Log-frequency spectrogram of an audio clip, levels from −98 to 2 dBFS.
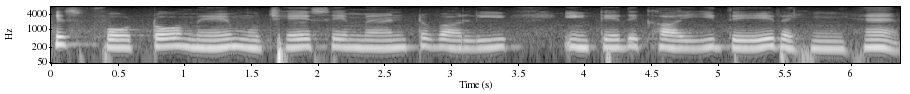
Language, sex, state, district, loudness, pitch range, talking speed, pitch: Hindi, female, Madhya Pradesh, Katni, -20 LUFS, 190-205 Hz, 105 wpm, 195 Hz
